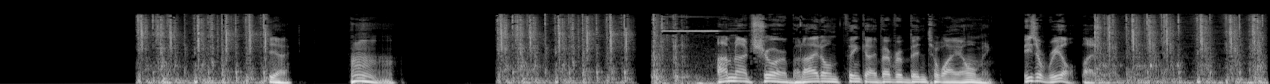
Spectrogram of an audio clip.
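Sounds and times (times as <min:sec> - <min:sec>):
rapid mechanical typewriter clatter: 0:01.4 - 0:02.7, 0:05.0 - 0:06.4, 0:11.0 - 0:12.7
speech: 0:02.7 - 0:04.0, 0:07.2 - 0:11.3.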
